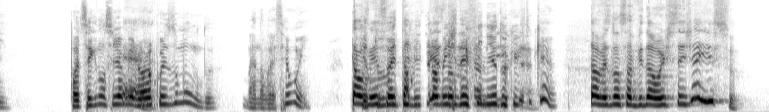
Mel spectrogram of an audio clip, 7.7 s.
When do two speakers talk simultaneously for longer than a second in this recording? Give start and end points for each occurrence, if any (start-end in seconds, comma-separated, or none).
3.5-5.4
